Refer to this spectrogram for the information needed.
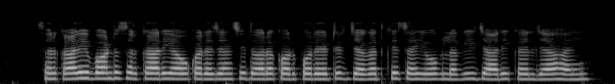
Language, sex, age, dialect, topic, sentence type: Magahi, female, 18-24, Central/Standard, banking, statement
